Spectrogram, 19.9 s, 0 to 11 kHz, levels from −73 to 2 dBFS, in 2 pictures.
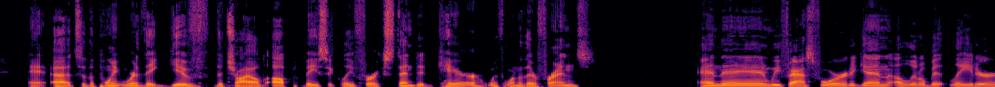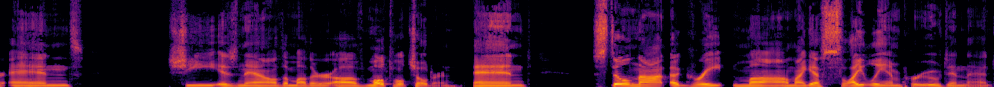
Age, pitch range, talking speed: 30-49, 130-165 Hz, 150 wpm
